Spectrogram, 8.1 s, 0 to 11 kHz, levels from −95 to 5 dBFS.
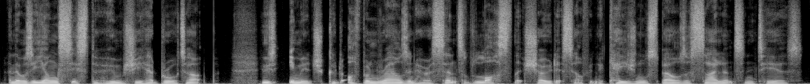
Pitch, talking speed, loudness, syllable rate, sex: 100 Hz, 235 wpm, -20 LUFS, 6.4 syllables/s, male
